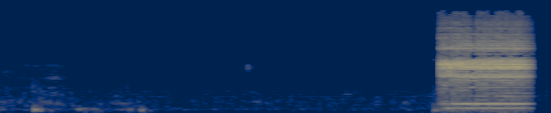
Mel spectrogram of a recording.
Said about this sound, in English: A little late on the buzzer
